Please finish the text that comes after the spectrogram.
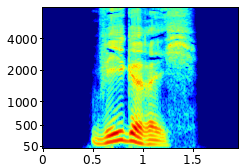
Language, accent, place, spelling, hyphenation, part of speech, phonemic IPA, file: German, Germany, Berlin, Wegerich, We‧ge‧rich, noun, /ˈveːɡəʁɪç/, De-Wegerich.ogg
- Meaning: plantain (plant of the genus Plantago)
